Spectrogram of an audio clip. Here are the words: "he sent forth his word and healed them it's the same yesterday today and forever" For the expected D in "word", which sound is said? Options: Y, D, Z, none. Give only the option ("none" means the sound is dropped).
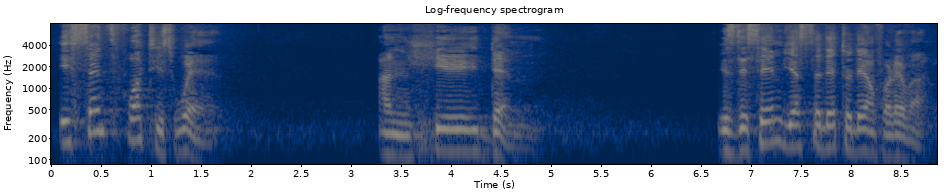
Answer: none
